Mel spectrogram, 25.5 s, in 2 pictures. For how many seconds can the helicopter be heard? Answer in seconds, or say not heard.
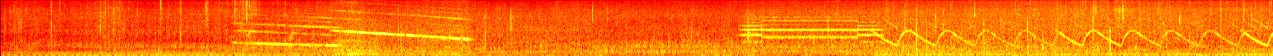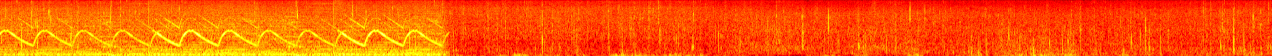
11 s.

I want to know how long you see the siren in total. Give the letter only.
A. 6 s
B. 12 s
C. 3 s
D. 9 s
B.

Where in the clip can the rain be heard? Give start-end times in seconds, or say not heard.
0.0-25.4.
